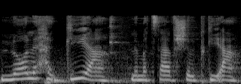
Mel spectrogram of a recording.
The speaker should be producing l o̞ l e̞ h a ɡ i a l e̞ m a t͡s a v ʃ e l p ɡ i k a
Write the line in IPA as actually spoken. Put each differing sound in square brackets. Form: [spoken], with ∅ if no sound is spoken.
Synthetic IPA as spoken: l o̞ l e̞ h a ɡ i a l e̞ m a t͡s a v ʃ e l p ɡ i [ʔ] a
